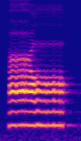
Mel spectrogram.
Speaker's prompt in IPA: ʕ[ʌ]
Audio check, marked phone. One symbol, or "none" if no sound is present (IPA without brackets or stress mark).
ʌ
